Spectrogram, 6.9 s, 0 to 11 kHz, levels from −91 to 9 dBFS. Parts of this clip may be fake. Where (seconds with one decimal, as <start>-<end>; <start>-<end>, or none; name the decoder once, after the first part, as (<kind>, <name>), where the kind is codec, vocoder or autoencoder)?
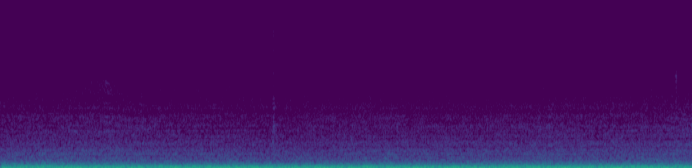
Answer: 2.9-5.8 (autoencoder, DAC-VAE)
